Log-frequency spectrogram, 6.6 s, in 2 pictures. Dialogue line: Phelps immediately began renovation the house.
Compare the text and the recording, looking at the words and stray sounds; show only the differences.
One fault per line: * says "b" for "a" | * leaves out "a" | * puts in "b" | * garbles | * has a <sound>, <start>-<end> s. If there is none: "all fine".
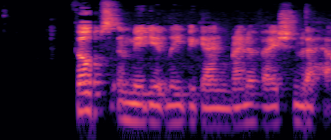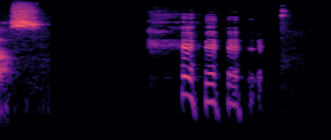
* has a dropout, 0.9-0.9 s
* has a laugh, 4.8-6.0 s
